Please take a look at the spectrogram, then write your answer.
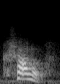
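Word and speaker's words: Chrzanów: How do you spell that? – C-H-R-Z-A-N-O-W. Kronov.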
